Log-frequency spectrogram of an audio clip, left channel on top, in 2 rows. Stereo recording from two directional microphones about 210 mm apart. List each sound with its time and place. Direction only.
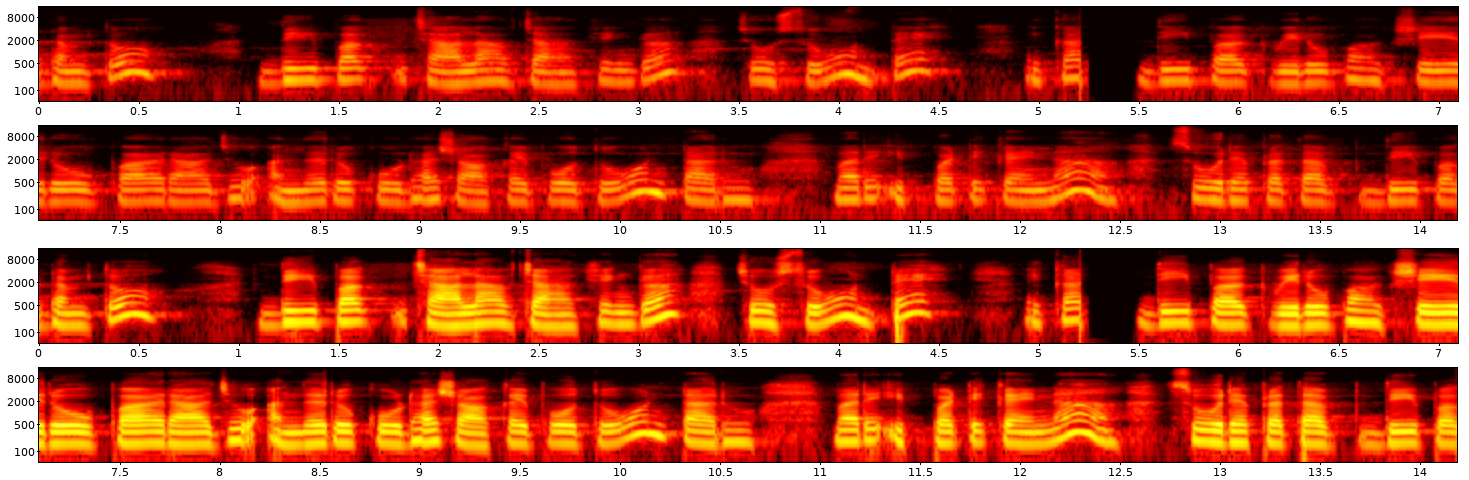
0.0 s a woman's voice: 30° right (ahead or behind); by 3.2 s 50° right (ahead or behind)
3.5 s speech: 35° right (ahead or behind)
